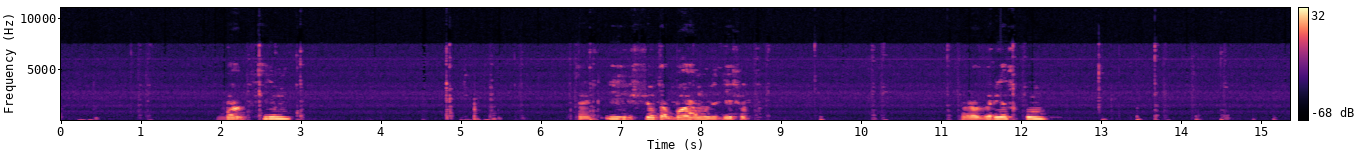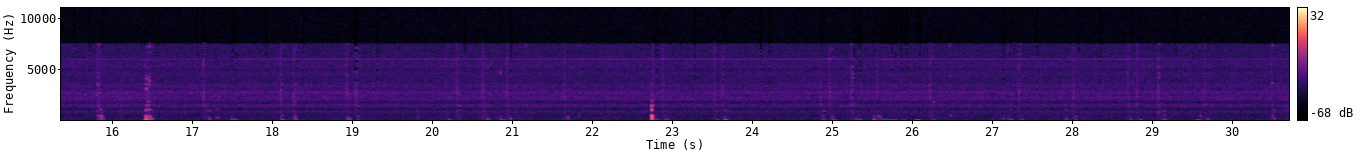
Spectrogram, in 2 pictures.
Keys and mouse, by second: 0.9-2.5 right drag, 3.2-4.9 middle drag, 5.8 shift+middle click, 6.8 middle click, 8.7 click, 10.0 shift+click, 11.9 shift+click, 13.7 shift+click, 14.7-15.9 middle drag, 16.7 middle click, 18.2 shift+click, 19.0 shift+click, 20.2 shift+click, 21.2 shift+middle click, 22.8 shift+click, 23.7 shift+click, 24.9 shift+click, 25.8 shift+middle click, 27.2 shift+click, 27.9 shift+click, 28.8 shift+click, 29.8 middle click.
